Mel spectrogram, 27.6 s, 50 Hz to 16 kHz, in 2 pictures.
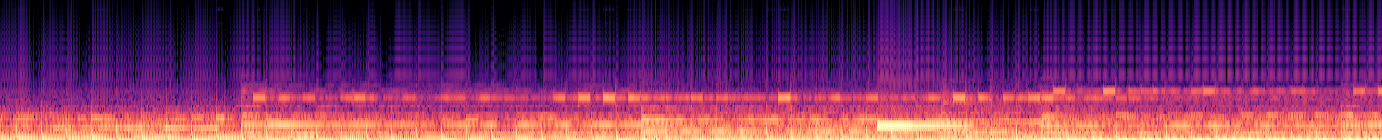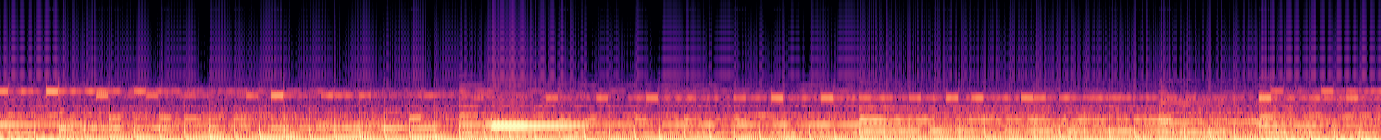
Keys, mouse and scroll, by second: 1.0 z, 1.3 a, 2.5-4.1 middle drag, 4.1 ctrl+KP_7, 4.4 z, 4.7 click, 5.2 click, 5.3 z, 5.8-6.8 drag, 5.8 z, 7.1 click, 8.7 a, 9.2 click, 10.7 KP_3, 11.7-12.7 drag, 12.7 right click, 12.9-14.1 drag, 13.6 KP_3, 14.3 click, 16.1 click, 16.8 a, 16.9-18.4 middle drag, 18.4-19.7 drag, 20.2-21.7 middle drag, 20.2 a, 23.8-24.8 drag, 25.7 KP_1.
